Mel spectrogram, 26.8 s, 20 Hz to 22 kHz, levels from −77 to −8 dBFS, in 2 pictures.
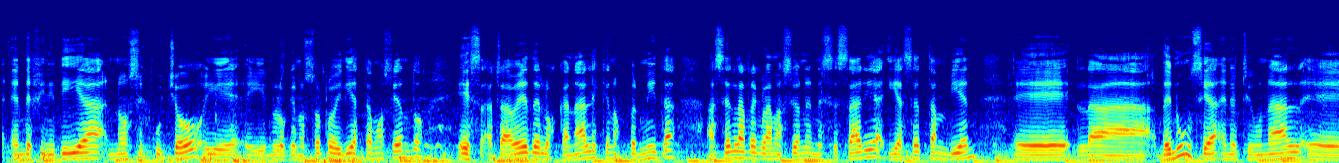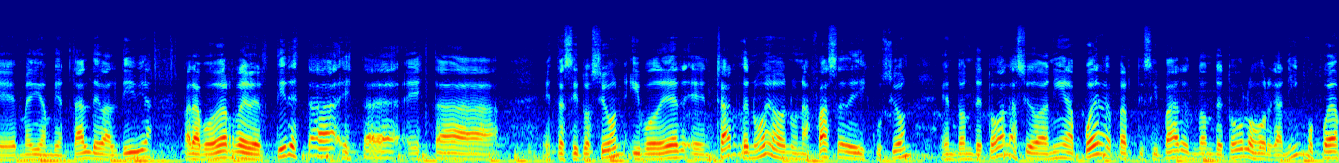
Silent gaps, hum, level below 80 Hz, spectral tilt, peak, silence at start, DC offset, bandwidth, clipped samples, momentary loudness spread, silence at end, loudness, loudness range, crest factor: none; none; -40 dBFS; -7.5 dB/octave; -8 dBFS; 0 s; 0.2%; 11.5 kHz; under 0.1%; 7 LU; 0 s; -26 LUFS; 4 LU; 18 dB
